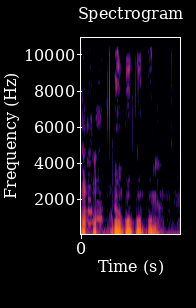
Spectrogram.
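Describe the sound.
A man's voice imitates a dog barking, giving a rapid series of about six or seven loud woofs in an uneven rhythm before trailing off.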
